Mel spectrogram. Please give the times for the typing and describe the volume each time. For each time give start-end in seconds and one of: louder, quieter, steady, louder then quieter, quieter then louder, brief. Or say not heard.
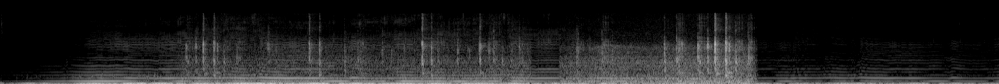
1.8-7.6 louder.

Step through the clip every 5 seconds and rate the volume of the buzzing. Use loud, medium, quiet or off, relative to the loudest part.
loud, medium.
